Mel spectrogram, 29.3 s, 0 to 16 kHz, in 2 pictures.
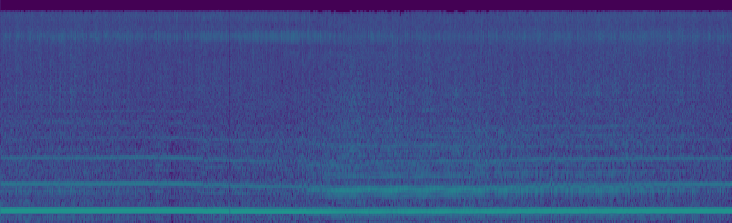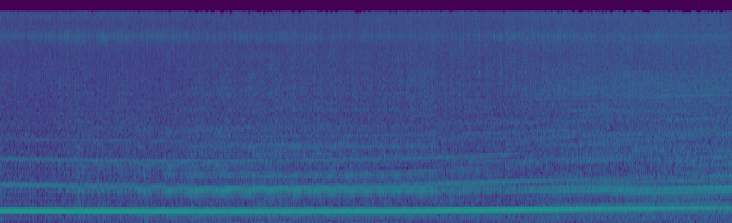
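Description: Yamaha MT-125's single-cylinder four-stroke engine running at a steady cruise over a constant rush of wind noise. The engine note dips a little around four to six seconds in, then climbs gradually near the end as the revs rise.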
